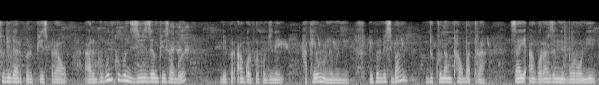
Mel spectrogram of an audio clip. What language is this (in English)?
Bodo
